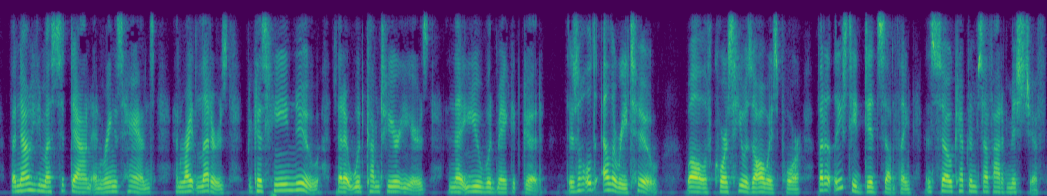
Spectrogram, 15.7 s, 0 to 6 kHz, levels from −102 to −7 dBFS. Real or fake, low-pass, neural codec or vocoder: real; 5.4 kHz; none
